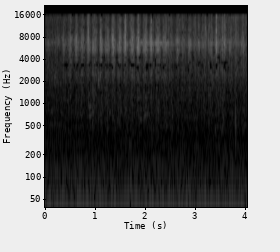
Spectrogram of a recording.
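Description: A shaving brush and fingers rubbing lather briskly into coarse beard stubble, a scratchy bristle-on-whisker sound in quick, rhythmic strokes that thin out to a few sparser strokes after about two and a half seconds.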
